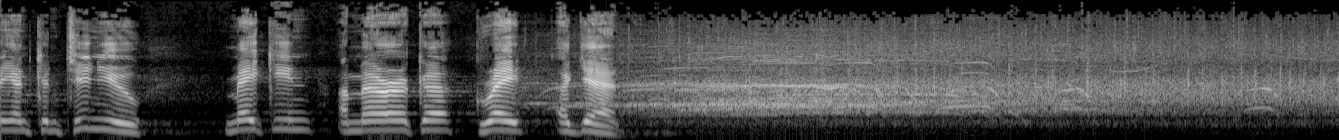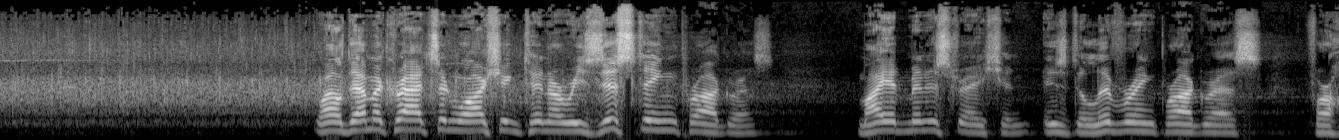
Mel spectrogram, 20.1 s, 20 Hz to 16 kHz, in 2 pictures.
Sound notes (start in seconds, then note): 4.5 applause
